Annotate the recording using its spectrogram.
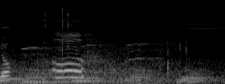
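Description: Background music with a brief voice sound about half a second in.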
